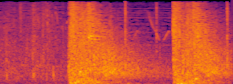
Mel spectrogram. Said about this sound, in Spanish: Vaya disparo, Josu. Buen tiro, sí, señor.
